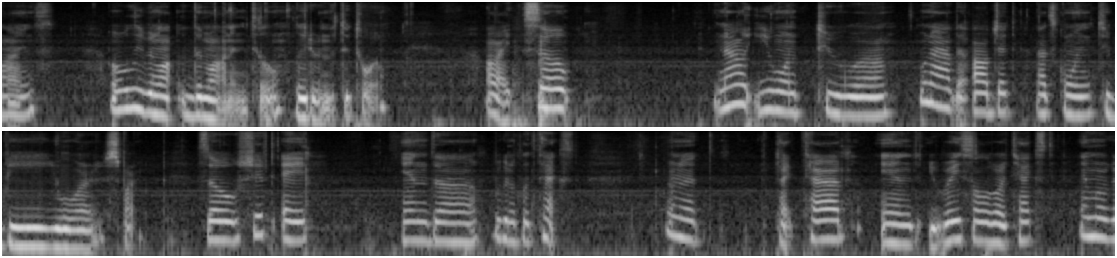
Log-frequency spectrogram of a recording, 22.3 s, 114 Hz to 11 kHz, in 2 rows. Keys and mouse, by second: 2.1-4.2 drag, 13.9 shift+a, 19.2 Tab, 20.8-21.7 BackSpace.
